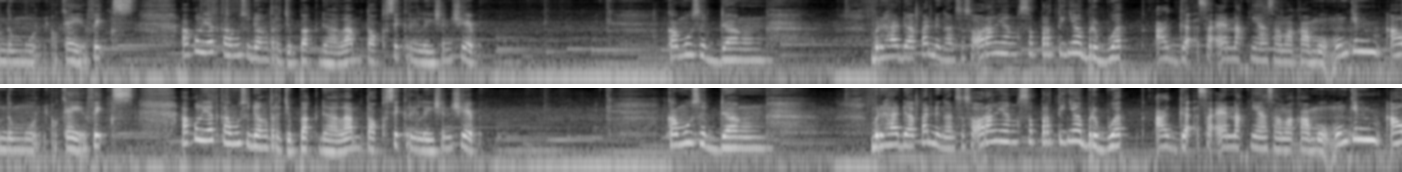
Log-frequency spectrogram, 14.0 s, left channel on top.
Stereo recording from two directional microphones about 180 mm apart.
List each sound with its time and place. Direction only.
0.0 s speech: 25° right (ahead or behind)
6.7 s a woman's voice: 35° right (ahead or behind)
